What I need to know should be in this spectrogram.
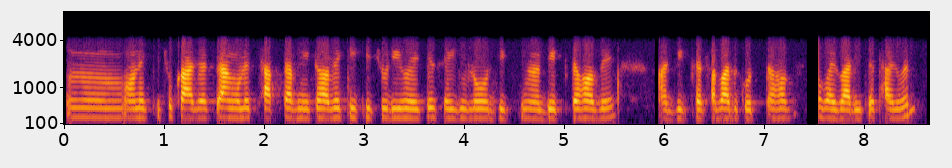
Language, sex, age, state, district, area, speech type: Bengali, female, 60+, West Bengal, Jhargram, rural, conversation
